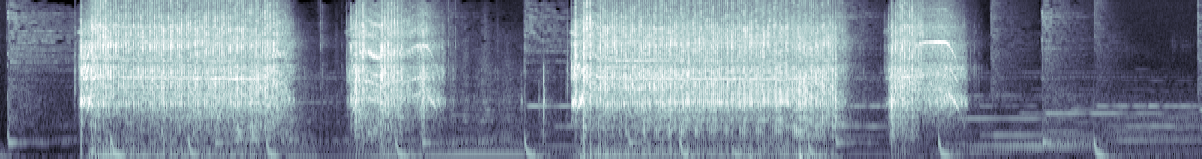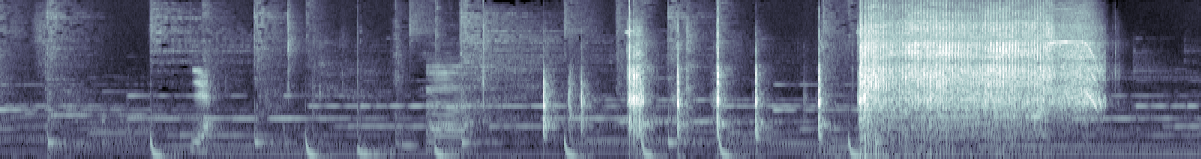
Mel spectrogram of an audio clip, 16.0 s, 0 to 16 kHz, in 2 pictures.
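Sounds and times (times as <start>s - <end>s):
impact driver hammering screw: 0.5s - 3.0s, 3.6s - 6.5s, 11.8s - 15.5s.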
